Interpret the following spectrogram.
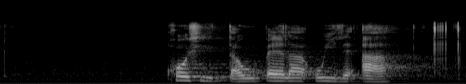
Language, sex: Northern Sotho, male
